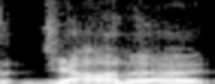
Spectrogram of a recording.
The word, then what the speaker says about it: Jnana: And then the last is Dhyana Yoga, which is spelled Jnana. And that Jn, it's similar to our word knowledge starts with that KN, that's sort of why, what's weird, right? It's the same sort of thing, jnana and knowledge.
